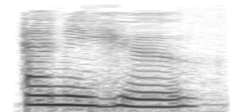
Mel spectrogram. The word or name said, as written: anyhoo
